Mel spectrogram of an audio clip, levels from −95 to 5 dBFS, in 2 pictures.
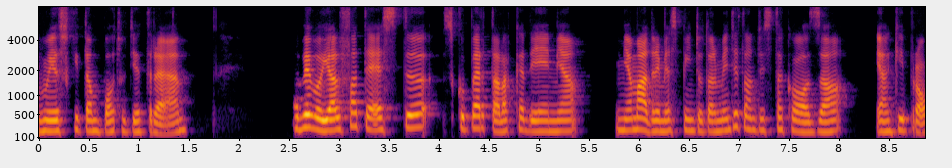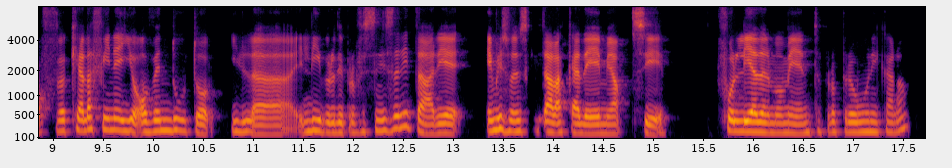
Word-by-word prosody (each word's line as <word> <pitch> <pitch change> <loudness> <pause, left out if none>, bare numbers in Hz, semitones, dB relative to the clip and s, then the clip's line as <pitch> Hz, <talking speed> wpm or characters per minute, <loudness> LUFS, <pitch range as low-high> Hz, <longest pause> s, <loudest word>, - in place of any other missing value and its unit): mi 190 +1 +4
ero - - +7
iscritta 195 +2 -1
un 190 -1 -2
po' 175 - -1
a 180 - +1
tutti 185 -1 -7
e 185 - -1
tre. 185 +3 0 1.0
Avevo 230 -1 +8
gli 195 - +10
alpha 220 +7 +5
test, 220 - +2
scoperta 235 -3 +1
l'accademia, 190 0 -1 0.4
mia 205 0 0
madre 210 -3 +5
mi 190 - -1
ha - - -1
spinto 195 0 -4
talmente 195 +7 -1
tanto 220 -5 -4
in - - -8
'sta 215 +3 -5
cosa 180 -1 0 0.2
e - - -1
anche 185 +2 -2
i 205 - -7
prof 190 -1 -2
che 195 +1 -1
alla 220 - +3
fine 215 -1 -2
io 195 0 +1
ho 175 - +2
venduto 195 -4 -3
il 185 -1 -7 0.5
il - - -8
libro 190 -3 -1
di 170 - -2
professioni 180 +4 -6
sanitarie 175 - -2
e 190 - 0
mi 220 +3 +3
sono 190 -3 -2
iscritta 190 0 0
all'accademia. 155 -2 +1
Sì, - - -3 0.5
follia 185 -2 +4
del 170 -1 +2
momento. 165 +2 -5
Proprio 175 0 -4
unica, 180 -1 -5
no? 215 +9 -9
190 Hz, 180 wpm, -23 LUFS, 180-210 Hz, 1.0 s, gli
